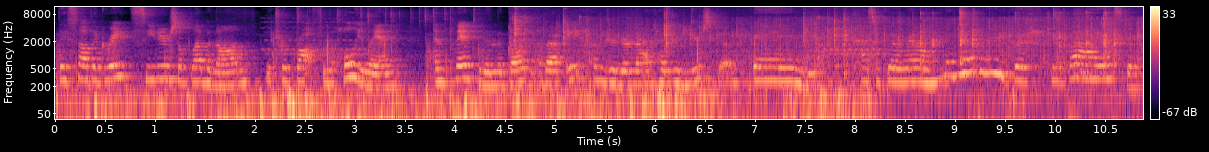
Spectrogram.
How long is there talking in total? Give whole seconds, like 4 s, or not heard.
11 s.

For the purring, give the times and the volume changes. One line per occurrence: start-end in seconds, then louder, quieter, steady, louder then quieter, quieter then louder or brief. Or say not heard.
not heard.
